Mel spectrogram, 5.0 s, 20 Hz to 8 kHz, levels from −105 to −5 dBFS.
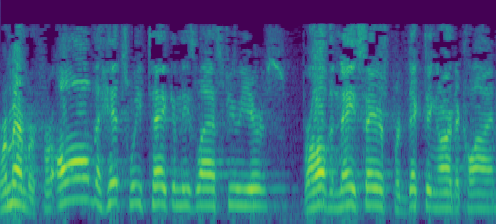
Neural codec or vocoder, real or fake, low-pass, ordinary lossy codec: none; real; 7.2 kHz; MP3, 24 kbps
